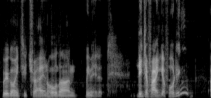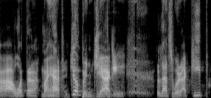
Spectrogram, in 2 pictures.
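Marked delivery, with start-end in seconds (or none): 2.7-8.4 louder, hearty sea captain reading the in-game lines; ship captain. Acted. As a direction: call it out like a captain on deck. Captain loses his hat.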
